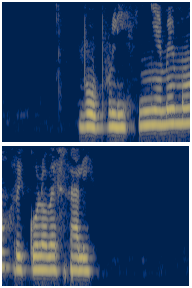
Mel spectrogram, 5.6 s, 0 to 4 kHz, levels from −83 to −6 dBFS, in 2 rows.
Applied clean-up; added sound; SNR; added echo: none; none; none; none.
